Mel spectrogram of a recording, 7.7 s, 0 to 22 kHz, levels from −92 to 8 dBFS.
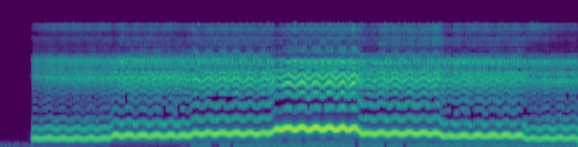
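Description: From the start of the music, the treble is being rebuilt rather than carried, likely by HE-AAC compression working at a very low rate, around 12 kbps. The encoder spends its few bits on the lower spectrum and fills the top by copying lower bands upward under a rough envelope. The damage is heavy: nothing real survives above 11 kHz, and the synthesized upper band sounds grainy and metallic, with bright edges that don't match the pitches beneath them.

From 2.57 s to the end, a video or display buzz joins the music. A screen or its video cable is leaking into the audio path, putting a 50 Hz buzz tied to the picture's field rate into the signal along with fizzy hash above it and a thin line-rate whine at 15.6 kHz. It sits well under the music, roughly 35 dB down, and stays behind it to the end.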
